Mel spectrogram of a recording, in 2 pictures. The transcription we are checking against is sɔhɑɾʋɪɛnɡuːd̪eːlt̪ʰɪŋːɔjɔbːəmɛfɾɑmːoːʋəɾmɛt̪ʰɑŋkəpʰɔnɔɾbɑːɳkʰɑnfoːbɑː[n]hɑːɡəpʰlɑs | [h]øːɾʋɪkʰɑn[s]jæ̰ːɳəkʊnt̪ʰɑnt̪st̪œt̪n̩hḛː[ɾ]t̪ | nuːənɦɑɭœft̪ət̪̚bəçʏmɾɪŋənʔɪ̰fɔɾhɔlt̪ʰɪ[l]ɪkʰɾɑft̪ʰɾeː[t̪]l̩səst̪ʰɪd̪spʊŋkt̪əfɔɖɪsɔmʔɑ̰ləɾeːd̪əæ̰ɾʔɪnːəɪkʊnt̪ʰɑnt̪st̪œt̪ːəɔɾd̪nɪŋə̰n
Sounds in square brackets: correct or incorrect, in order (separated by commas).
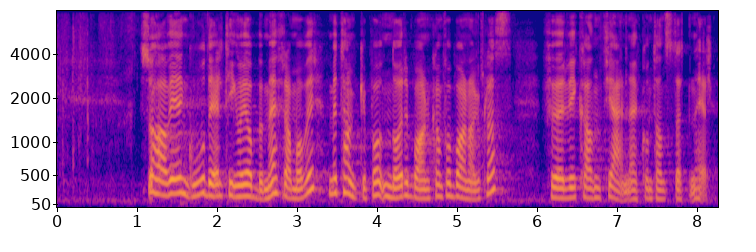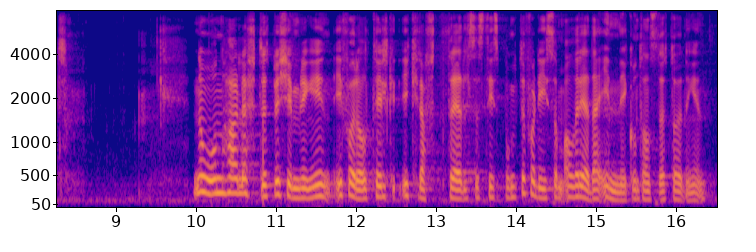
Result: incorrect, incorrect, incorrect, incorrect, correct, incorrect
